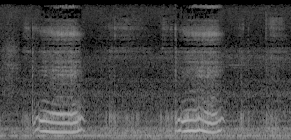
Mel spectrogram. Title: Snoring baby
